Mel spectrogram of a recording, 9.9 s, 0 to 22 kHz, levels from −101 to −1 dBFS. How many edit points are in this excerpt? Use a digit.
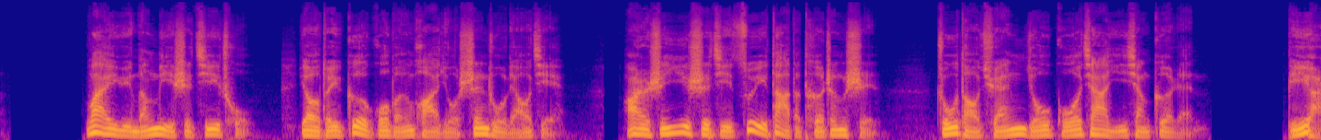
2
